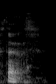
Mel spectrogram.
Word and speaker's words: Thoth: And Halls of Amenti, if you're not familiar with that, are originating from the Emerald Tablets of Thoth, or Thoth, depending on which way you pronounce it.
